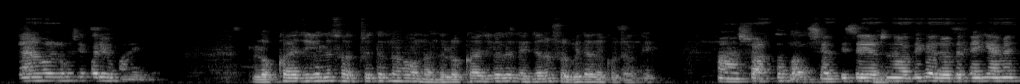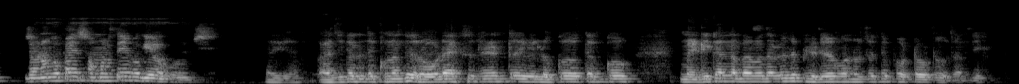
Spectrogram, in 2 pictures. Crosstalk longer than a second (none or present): none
